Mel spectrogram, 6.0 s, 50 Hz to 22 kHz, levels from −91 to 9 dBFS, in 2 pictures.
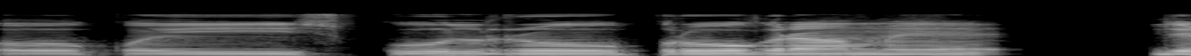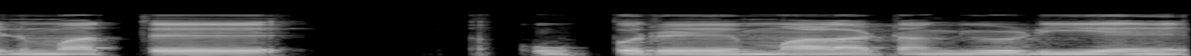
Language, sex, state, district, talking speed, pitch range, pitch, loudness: Marwari, male, Rajasthan, Nagaur, 110 wpm, 105-110 Hz, 110 Hz, -22 LUFS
